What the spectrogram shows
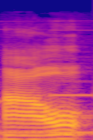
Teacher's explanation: Ao on its own accent on the first syllable.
